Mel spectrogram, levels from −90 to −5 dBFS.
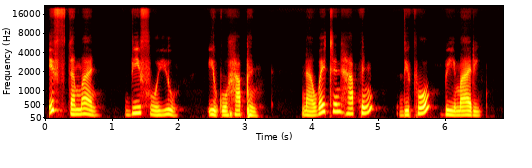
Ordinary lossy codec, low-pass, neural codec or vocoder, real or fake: none; 19.8 kHz; autoencoder, 48 kHz, 32 numbers a frame, DAC-VAE, trained on Japanese speech; fake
